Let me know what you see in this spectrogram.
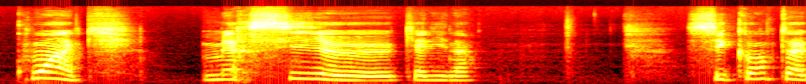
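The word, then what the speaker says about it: Quincke: Ça se prononce coinc.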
